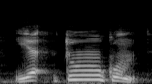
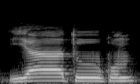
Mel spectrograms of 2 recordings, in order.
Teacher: اب یہاں پر حمزہ ہے، الف نہیں پڑھیں گے، الف پڑھیں گے تو یہ کھینچ کر پڑھا جائے گا یاتوکم، جو کہ غلط ہے.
